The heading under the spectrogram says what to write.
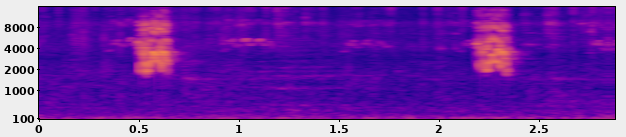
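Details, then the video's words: Budgie chirping: two loud, harsh scratchy chirps about a second and a half apart over a soft low hum, with faint twittering in the background. "Beautiful Chirping Sounds relaxing Voice"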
